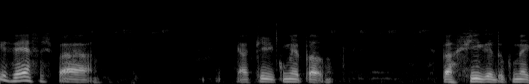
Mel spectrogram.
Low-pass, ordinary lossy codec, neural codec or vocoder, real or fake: 7.2 kHz; AAC, 48 kbps; codec, 16 kHz, 8 kbps, FreqCodec, smaller model; fake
